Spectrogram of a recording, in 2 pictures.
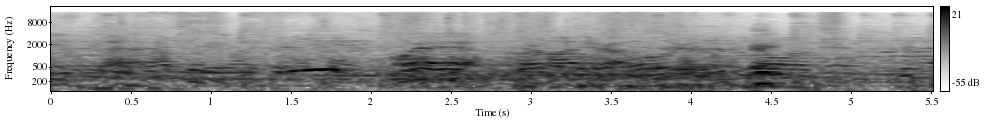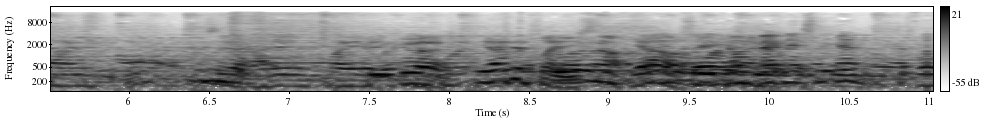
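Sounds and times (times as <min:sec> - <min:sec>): indistinct voices talking: 0:00.0 - 0:08.0.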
